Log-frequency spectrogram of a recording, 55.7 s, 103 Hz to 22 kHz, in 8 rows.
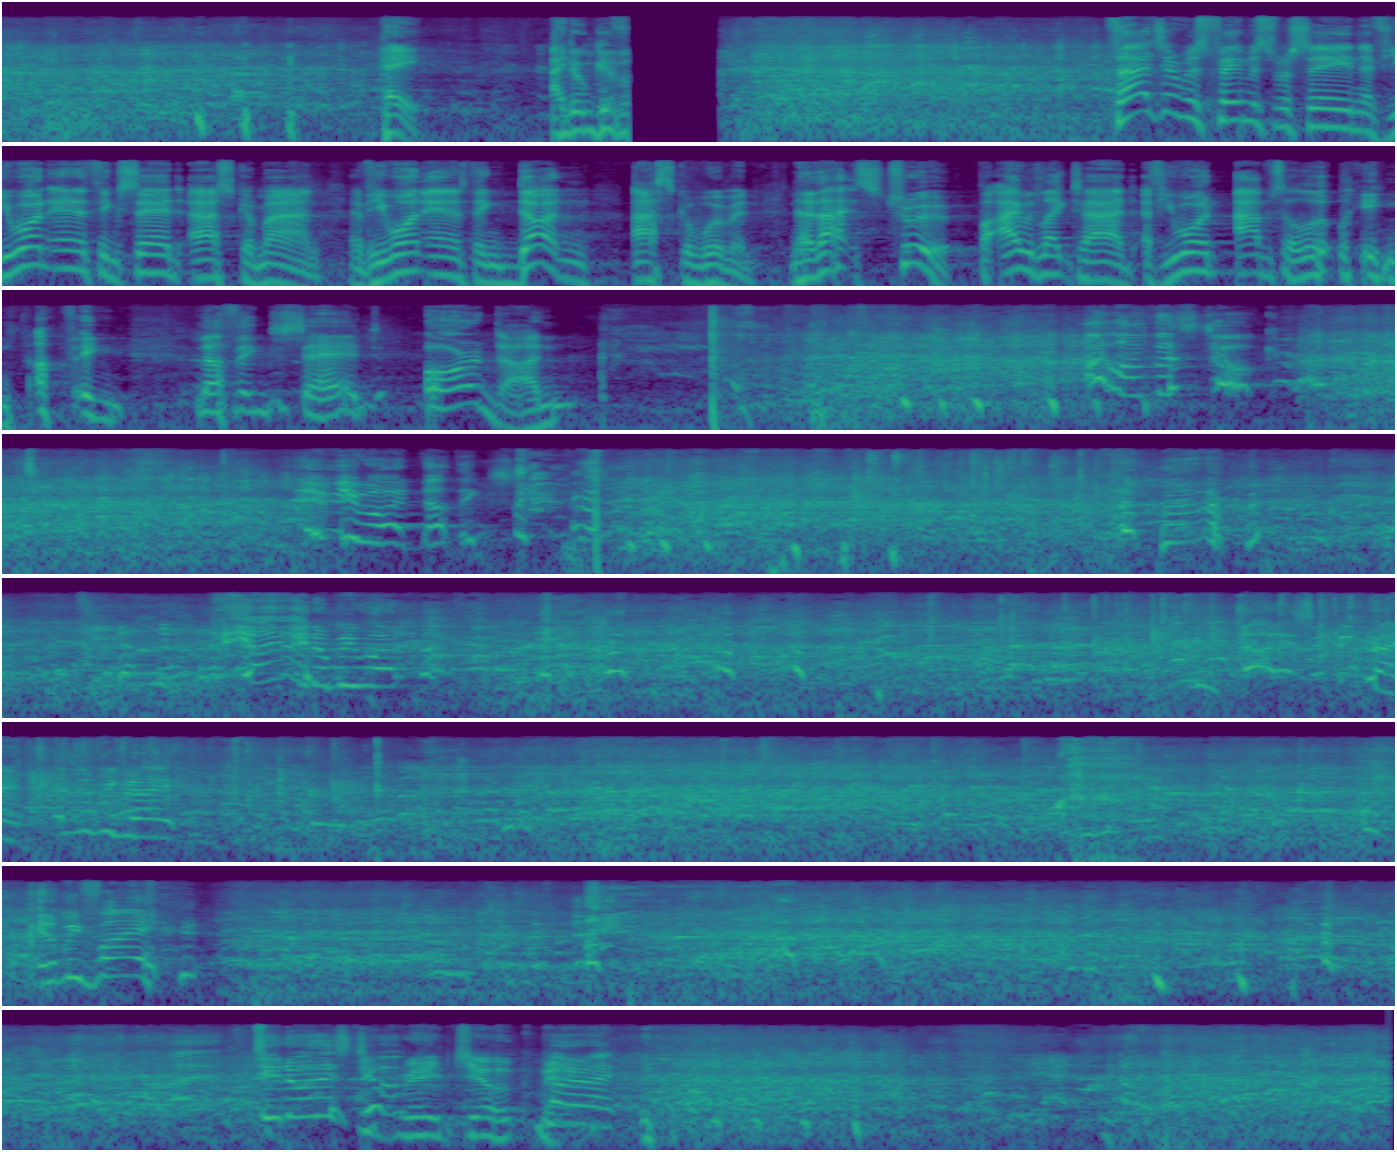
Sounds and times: Speech: 2.8 - 3.2, 5.6 - 16.9, 19.4 - 20.3, 22.4 - 23.5, 29.0 - 30.0, 34.1 - 35.8, 42.0 - 42.7, 50.0 - 51.9.

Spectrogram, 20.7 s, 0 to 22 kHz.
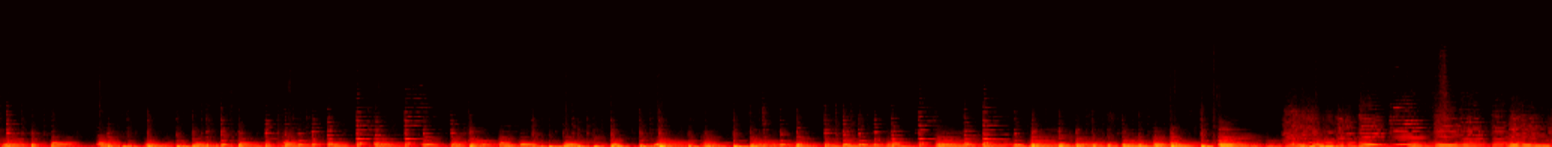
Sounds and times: Double bass: 0.0 - 20.7
Piano: 0.0 - 20.7
Violin, fiddle: 0.0 - 20.7.

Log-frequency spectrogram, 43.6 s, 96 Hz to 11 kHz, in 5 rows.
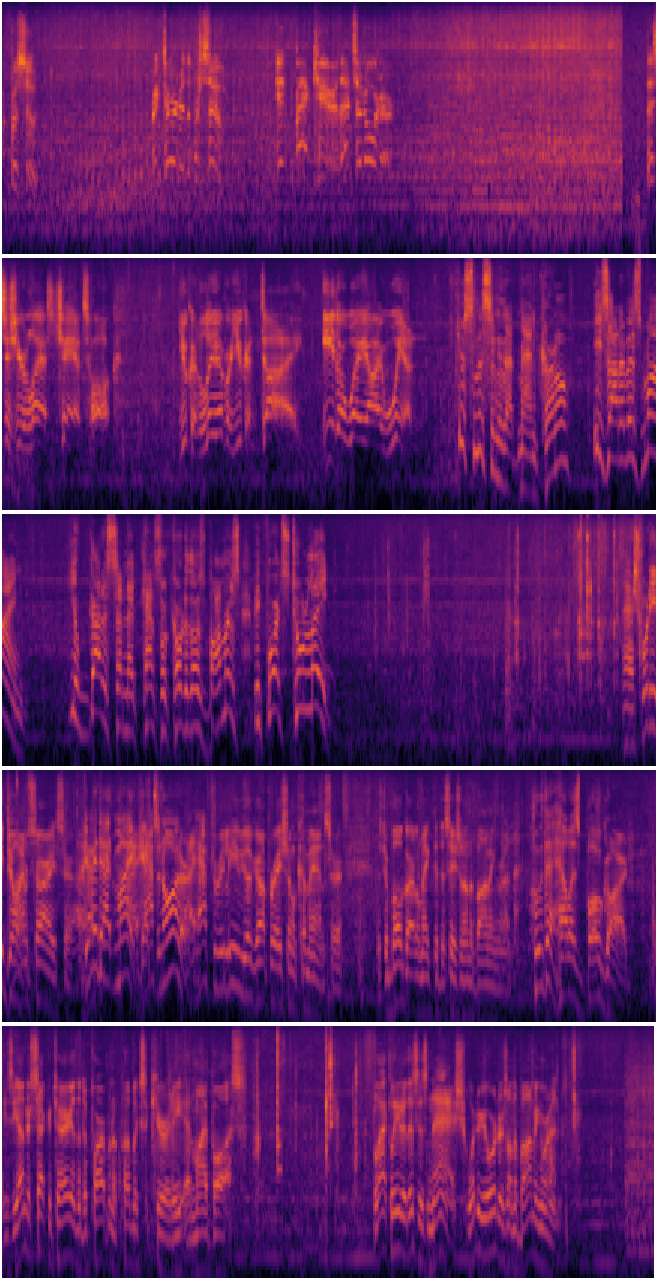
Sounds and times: Speech: 0.0 - 0.5, 2.0 - 3.0, 3.6 - 5.2, 8.6 - 10.4, 11.1 - 14.2, 14.8 - 21.9, 25.7 - 38.2, 39.8 - 42.4
Outside, rural or natural: 0.0 - 43.5.

